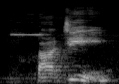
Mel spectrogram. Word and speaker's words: bhaji: Bhaji, with a hard G.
